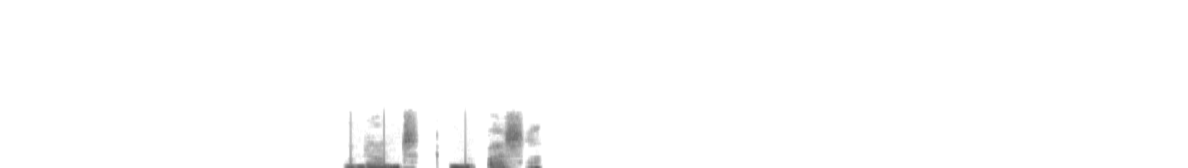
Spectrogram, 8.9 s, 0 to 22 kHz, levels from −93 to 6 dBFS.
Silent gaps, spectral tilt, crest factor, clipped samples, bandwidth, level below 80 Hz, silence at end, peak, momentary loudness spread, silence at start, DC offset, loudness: 3.15-3.38 s, 3.58-3.66 s; -4.5 dB/octave; 22 dB; under 0.1%; 7 kHz; -82 dBFS; 4.85 s; -26 dBFS; 11 LU; 2.6 s; under 0.1%; -40 LUFS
